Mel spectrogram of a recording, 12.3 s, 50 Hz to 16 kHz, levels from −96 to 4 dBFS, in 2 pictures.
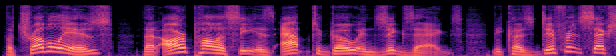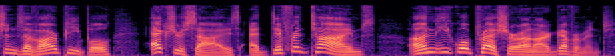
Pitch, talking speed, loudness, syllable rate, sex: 155 Hz, 130 wpm, -19 LUFS, 4.5 syllables/s, male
